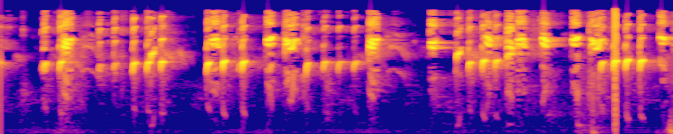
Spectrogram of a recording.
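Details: A female European goldfinch calls so that males will sing: rapid high twittering phrases, notes repeated in quick series, a clear pause midway and a sharp click near the end.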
